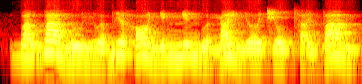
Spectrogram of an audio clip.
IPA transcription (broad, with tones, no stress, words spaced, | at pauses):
ba˧˥wbaː˥˨nuː˧˩ ɲu˩˧ə̯bi˥˨ə̯hɔː˥˨ ɲe˧ŋɲe˧ ŋu˩ə̯ ŋa˥˨j ɲɤː˩t͡ɕo˩wt̪ʰa˩j ba˥˨m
